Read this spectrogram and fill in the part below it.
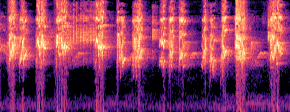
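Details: Javan myna singing as a lure to make birds sing loudly, with dense rasping squawks and chattering notes delivered in quick irregular succession throughout.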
